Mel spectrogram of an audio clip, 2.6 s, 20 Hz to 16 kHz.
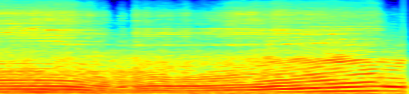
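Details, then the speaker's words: Sherco 50 supermoto two-stroke after jetting and gearing changes: howl climbing through revs, dipping at a shift and pulling again, reaching about 11,000 rpm from 8,000; running too rich, needs re-jetting; gearing limits top speed. "d up and jetting so it's too rich i'll have to go back and jet it but you can hear it's too rich there's 10-5 11."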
